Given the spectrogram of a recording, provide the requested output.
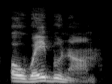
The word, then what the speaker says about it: Okwuegbunam: Now, obviously, we've learned to say Okwuegbunam, but the announcer said that he told them he preferred they pronounce it Owebunam.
